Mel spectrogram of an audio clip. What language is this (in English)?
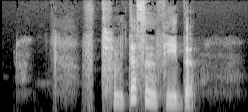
Kabyle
